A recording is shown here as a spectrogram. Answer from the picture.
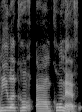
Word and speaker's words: Mila Kunis: What's up with Ashton Kutcher and Mila Kunis?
